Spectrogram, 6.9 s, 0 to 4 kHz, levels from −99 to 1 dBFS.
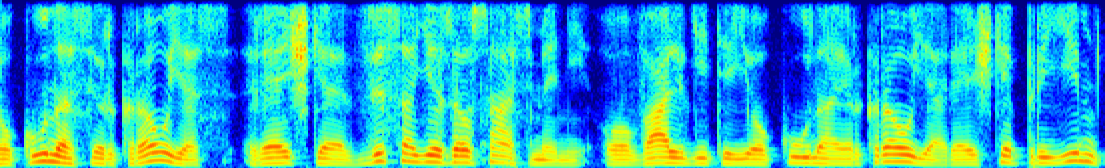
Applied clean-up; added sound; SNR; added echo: none; none; none; none.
